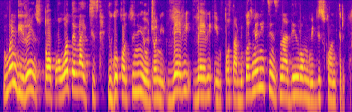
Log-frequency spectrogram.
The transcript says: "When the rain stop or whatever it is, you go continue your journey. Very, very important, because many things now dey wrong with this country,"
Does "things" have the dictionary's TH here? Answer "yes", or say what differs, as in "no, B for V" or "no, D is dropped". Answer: no, T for TH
